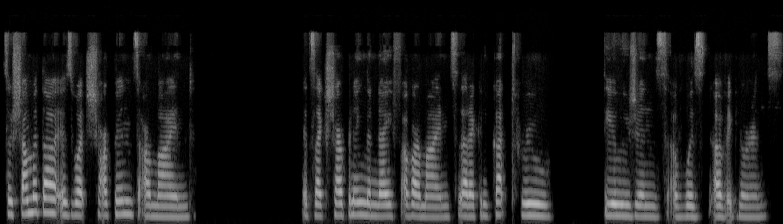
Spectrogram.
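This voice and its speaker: Soft-edged woman guiding meditation, flat and mellow. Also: medium pitch, dry recording, clean studio sound. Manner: gentle, measured, with long pauses. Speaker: meditation teacher. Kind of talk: slow guided meditation.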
